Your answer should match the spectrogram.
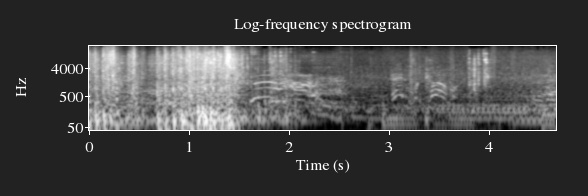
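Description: Gunfire in the Mafia III video game: a dense, loud burst of rapid shots that fades out, with shouting voices heard over and after the shooting.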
